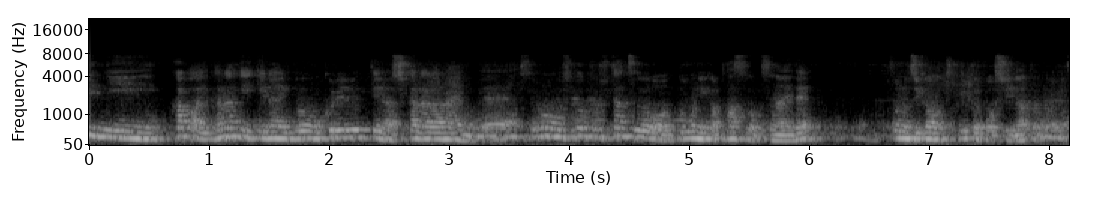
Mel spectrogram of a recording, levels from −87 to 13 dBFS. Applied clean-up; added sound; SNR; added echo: neural separator model SepFormer DNS4.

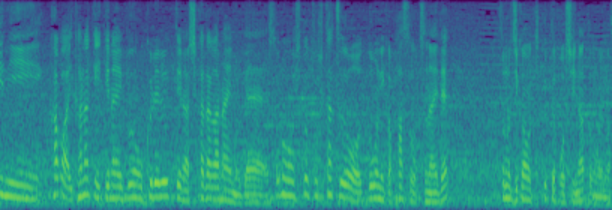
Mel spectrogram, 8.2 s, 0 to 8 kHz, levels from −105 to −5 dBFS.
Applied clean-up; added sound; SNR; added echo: none; none; none; none.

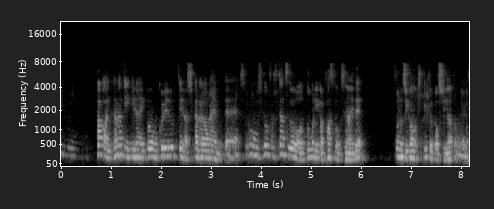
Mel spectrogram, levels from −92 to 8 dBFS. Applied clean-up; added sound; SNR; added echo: neural mask model DeepFilterNet 3.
